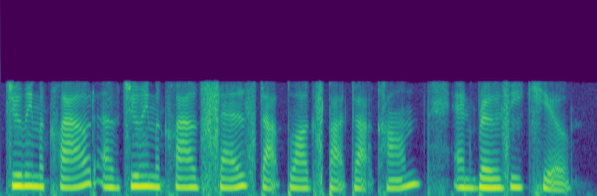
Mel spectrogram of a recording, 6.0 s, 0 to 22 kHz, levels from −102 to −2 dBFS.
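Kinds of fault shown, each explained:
Aliasing: Energy above about 4 kHz was never filtered out before the rate dropped, which points to an 8 kHz rate, so it folds back as harsh, metallic hiss about 20 dB below the speech; a spectrogram shows mirrored, unrelated bands running hard up to 4 kHz.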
